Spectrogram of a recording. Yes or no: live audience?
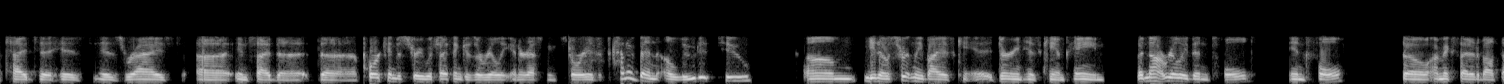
no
